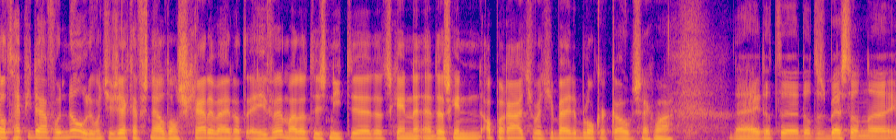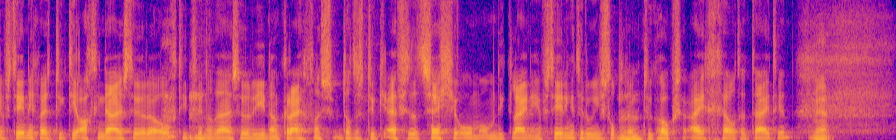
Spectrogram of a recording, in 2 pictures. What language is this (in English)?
Dutch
